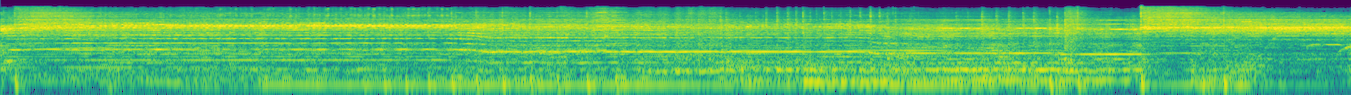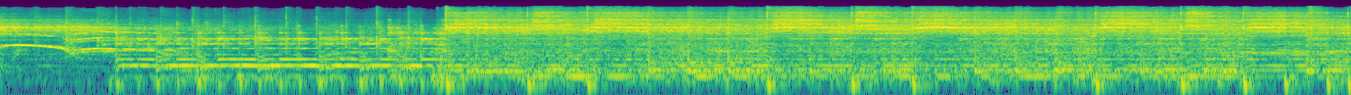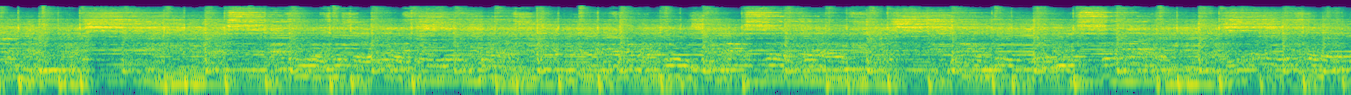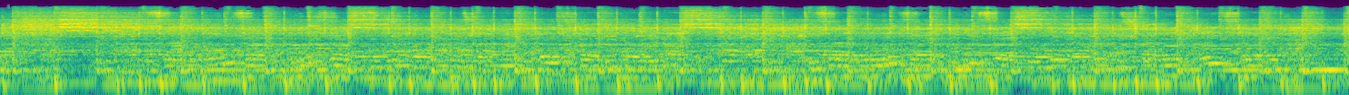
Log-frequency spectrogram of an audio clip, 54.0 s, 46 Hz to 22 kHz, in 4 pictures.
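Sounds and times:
person singing: 0.0s - 12.0s, 27.8s - 54.0s
bass guitar: 0.0s - 54.0s
drum kit: 0.0s - 54.0s
electric guitars: 0.0s - 54.0s.

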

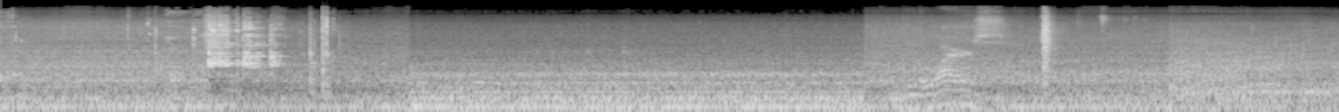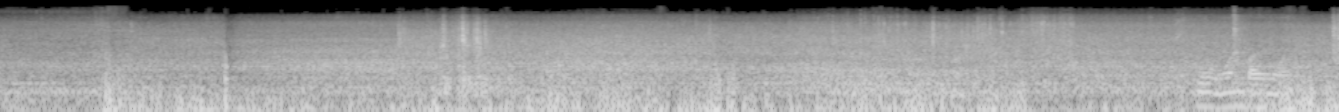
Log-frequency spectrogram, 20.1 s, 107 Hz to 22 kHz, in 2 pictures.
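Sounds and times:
car engine running: 0.0s - 20.0s
wind on microphone: 9.4s - 20.0s.

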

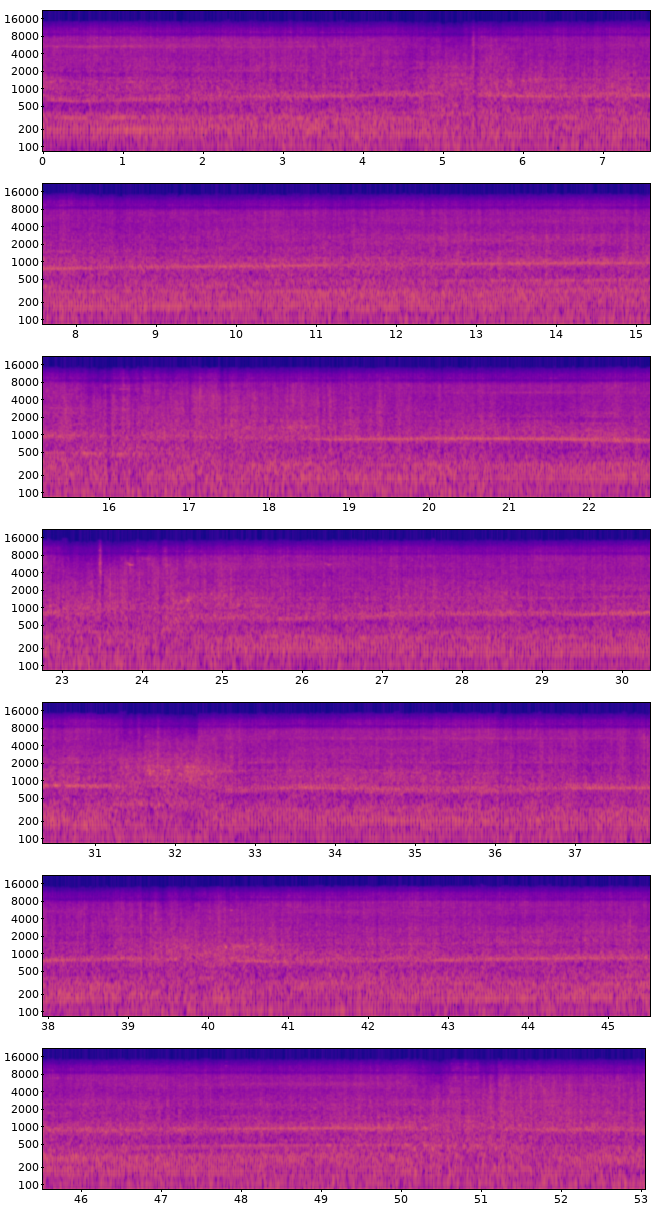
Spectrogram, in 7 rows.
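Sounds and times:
go-kart engine revving: 0.0s - 53.0s
steady low rumble: 14.4s - 45.6s.

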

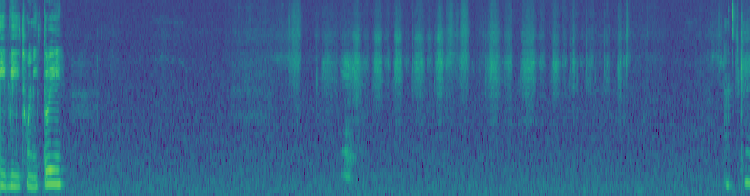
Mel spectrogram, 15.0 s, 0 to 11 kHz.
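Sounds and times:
paintbrush scrubbing on paper: 5.6s - 12.7s.

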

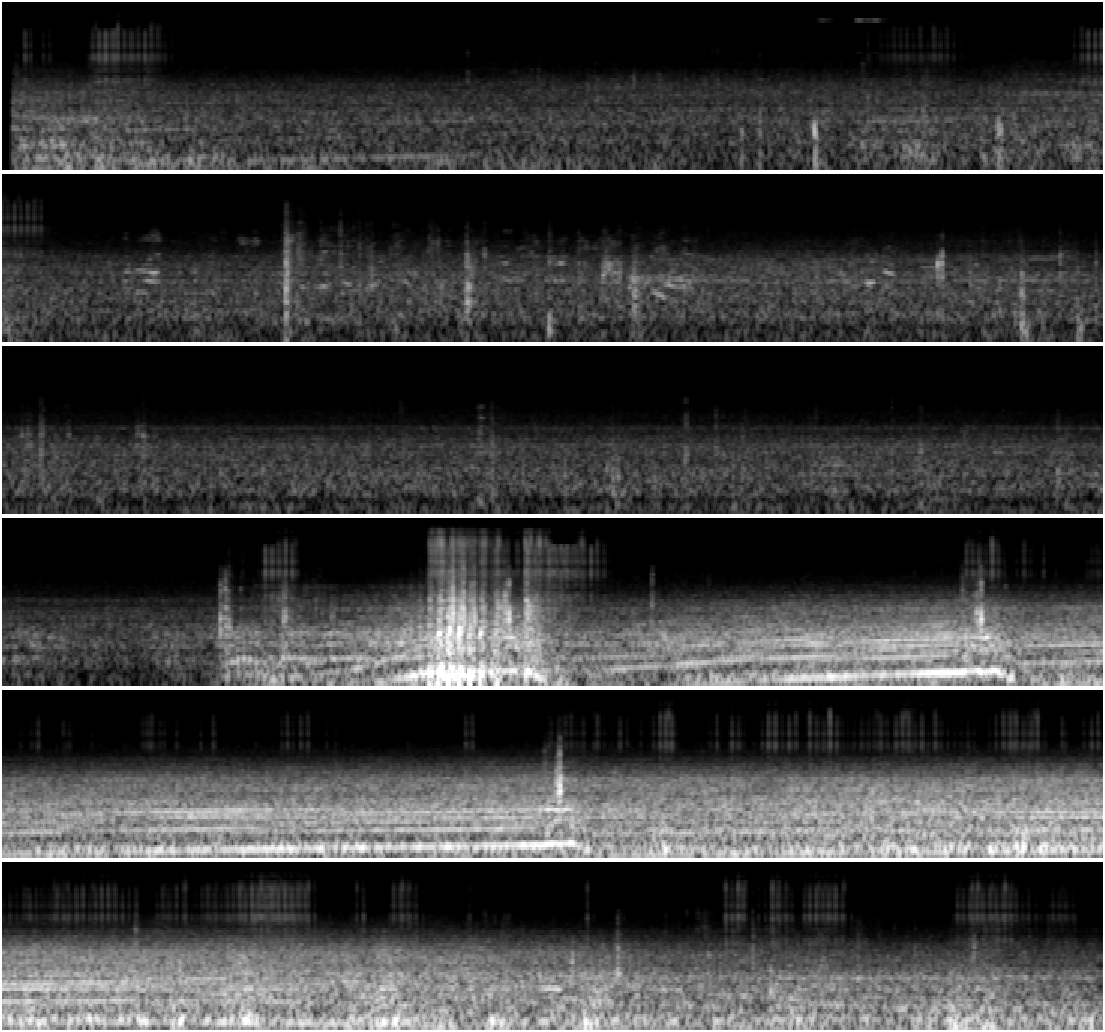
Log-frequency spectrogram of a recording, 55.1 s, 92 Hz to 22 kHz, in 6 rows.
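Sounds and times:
diesel car engine accelerating: 28.8s - 55.0s.

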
